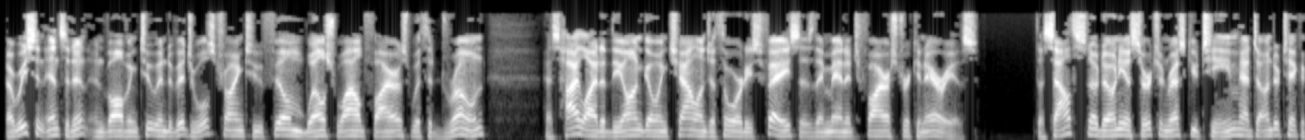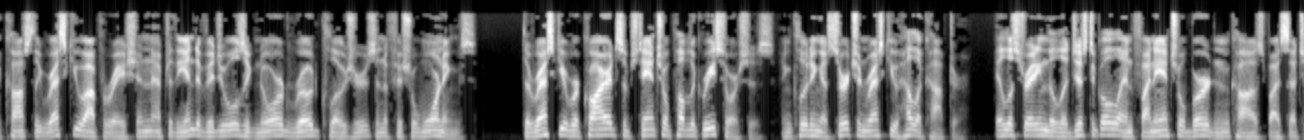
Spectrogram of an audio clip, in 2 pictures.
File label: learn english through news advanced fast; challenges of filming wildfires in wales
